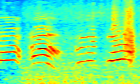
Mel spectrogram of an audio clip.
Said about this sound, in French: L'alerte est déclenchée pour les gendarmes maritimes et les fusiliers marins. Ils embarquent à bord d'un Zodiac noir et foncent à toute allure devancer le bateau.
